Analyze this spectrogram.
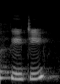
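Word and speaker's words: setae: व्हाट इज the mean of this pineal सीटी? सीटी भी बोलते हो, सीटा बोलते हो, वॉट ever you want to pronounce it.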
